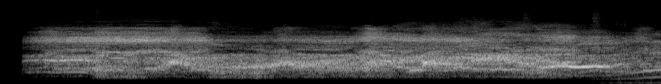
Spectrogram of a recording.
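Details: Tasmanian devils feeding at night growl and screech harshly and without pause, defending food while tearing prey apart and crunching bones, the dominant one finishing the remains first.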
